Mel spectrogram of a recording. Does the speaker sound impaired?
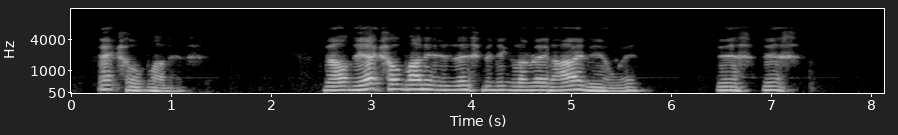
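Yes: Parkinson's; citing Parkinson's.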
